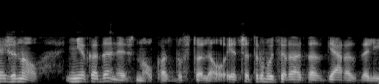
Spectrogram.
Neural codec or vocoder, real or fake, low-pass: codec, 16 kHz, 4.8 kbps, FACodec; fake; 7.2 kHz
